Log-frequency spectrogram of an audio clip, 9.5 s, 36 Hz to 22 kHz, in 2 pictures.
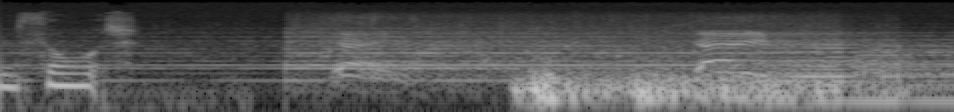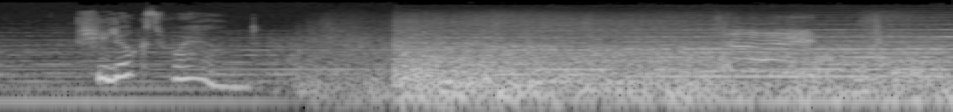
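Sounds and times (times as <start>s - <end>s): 
speech: 0.0s - 0.8s, 3.5s - 4.0s, 5.2s - 7.2s, 8.7s - 9.4s
waterfall on moorland rippling over a cluster of rocks: 6.6s - 9.4s.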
